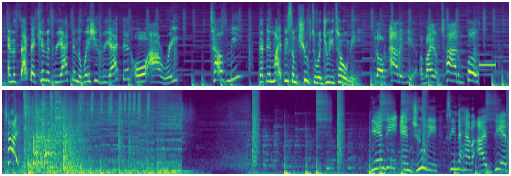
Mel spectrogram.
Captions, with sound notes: and the fact that Kim is reacting the way she's reacting, all irate, tells me that there might be some truth to what Judy told me. - You know I'm outta here, alright? I'm tired of bull (beep). I'm tired! (table clattering) (serious hip hop music) Yandy and Judy seem to have an idea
